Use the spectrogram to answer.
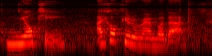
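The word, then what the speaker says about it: gnocchi: from its Spelling's remember it's not Ghannouchi but no key I hope you remember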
